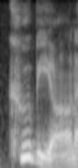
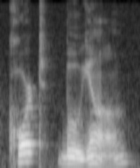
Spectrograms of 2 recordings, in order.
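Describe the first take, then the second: First: It is said the Louisiana way, run together. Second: It is said the classical French way.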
